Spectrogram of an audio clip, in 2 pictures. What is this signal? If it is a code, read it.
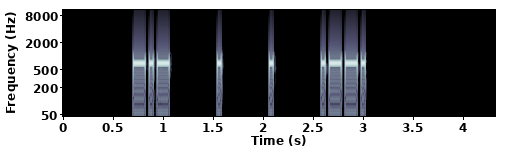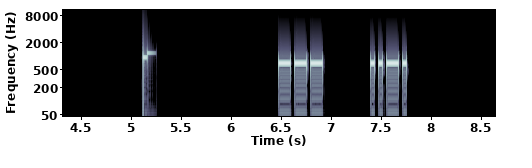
Morse code, heard as a keyed tone, about 30 wpm, spaced as for 14 wpm, 700 Hz. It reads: KEEP OF
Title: 4x Character Spacing - Top 300 Words - 30wpm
